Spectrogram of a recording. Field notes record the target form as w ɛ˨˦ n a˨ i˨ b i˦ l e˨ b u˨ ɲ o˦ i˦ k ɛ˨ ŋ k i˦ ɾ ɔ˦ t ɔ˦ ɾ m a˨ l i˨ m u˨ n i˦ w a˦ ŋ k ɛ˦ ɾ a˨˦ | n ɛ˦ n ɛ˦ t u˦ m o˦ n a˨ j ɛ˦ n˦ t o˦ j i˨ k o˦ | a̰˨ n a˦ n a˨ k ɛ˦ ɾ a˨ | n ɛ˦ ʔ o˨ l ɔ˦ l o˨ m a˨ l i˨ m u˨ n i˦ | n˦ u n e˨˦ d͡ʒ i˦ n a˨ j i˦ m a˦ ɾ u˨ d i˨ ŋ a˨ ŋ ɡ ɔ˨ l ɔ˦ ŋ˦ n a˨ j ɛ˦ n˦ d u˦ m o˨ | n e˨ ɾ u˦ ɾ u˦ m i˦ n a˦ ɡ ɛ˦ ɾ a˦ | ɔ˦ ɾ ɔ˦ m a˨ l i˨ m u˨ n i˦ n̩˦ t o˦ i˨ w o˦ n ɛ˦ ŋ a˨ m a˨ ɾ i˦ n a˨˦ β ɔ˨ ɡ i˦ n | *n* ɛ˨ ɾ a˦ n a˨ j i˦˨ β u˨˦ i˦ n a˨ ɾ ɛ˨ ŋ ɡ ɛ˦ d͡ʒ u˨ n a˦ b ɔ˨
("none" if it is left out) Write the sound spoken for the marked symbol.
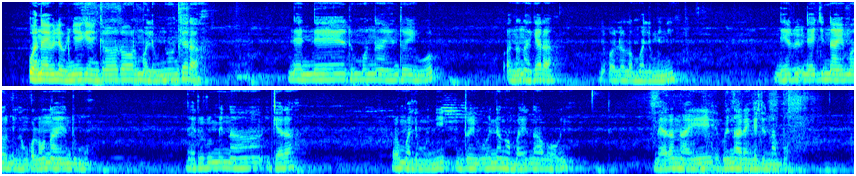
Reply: m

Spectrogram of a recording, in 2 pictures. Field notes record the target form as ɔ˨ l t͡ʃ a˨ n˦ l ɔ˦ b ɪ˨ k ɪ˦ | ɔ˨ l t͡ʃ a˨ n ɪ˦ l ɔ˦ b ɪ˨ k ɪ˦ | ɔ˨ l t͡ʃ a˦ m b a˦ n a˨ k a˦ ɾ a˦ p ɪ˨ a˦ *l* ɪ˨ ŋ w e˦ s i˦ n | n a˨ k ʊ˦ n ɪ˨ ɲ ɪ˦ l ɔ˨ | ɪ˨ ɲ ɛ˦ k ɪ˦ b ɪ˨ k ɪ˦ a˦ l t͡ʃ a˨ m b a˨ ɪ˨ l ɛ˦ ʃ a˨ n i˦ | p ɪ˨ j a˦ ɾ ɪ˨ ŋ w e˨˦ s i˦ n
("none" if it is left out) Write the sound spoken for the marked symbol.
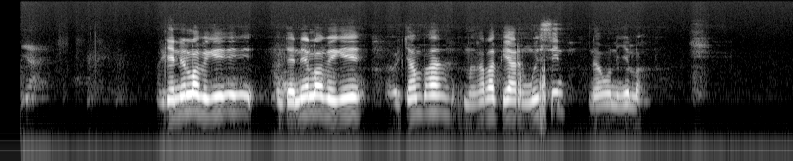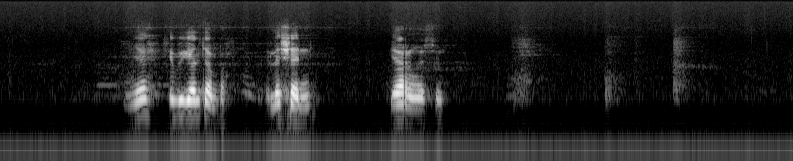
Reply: ɾ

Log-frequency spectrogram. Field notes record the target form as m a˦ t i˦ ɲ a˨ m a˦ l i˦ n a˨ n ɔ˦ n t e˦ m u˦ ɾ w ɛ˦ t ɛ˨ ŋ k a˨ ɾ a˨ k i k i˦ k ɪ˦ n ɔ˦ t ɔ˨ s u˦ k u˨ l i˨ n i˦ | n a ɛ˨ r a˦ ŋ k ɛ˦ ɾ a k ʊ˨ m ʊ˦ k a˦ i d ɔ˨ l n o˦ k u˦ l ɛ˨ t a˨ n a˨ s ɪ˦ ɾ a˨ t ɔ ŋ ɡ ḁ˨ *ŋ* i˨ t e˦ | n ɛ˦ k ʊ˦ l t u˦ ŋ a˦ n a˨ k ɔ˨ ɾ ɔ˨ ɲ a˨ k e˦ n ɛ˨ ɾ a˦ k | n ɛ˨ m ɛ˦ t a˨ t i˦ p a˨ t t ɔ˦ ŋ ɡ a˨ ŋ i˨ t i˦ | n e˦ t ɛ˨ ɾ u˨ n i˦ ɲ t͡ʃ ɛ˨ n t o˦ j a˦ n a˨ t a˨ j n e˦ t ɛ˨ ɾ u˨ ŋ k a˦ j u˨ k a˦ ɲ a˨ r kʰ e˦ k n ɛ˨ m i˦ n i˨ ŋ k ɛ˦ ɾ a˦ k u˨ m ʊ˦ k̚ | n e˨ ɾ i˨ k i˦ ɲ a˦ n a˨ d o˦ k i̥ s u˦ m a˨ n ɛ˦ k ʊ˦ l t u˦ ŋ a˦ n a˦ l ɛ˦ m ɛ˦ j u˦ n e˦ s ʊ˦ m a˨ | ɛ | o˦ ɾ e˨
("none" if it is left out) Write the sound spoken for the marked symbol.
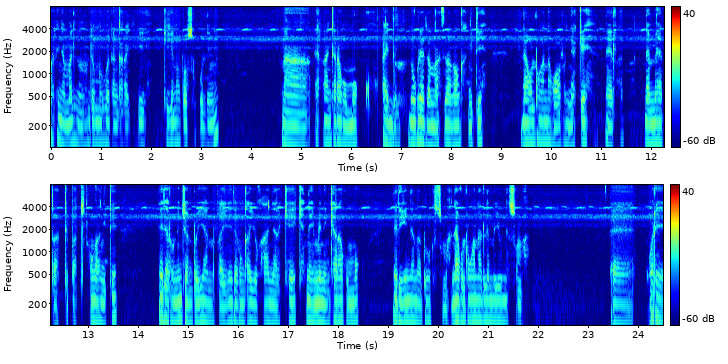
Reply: ŋ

